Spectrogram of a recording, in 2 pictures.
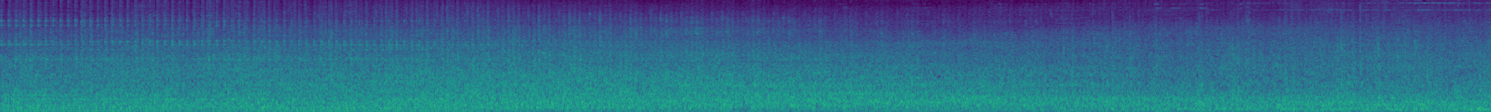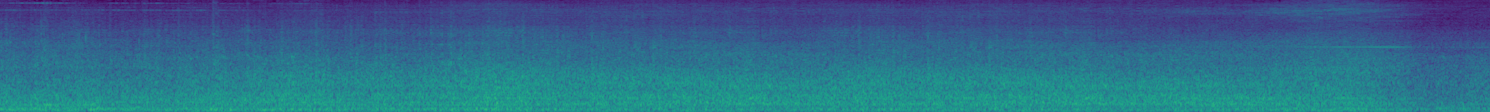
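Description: A snow-plow train with rotary snow plow units rolling slowly past: steady running noise of the wheels and machinery on the rails, with a low hum in the first few seconds. The sound falls away near the end as the rear plow unit goes by.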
